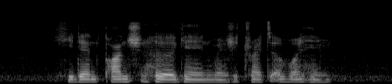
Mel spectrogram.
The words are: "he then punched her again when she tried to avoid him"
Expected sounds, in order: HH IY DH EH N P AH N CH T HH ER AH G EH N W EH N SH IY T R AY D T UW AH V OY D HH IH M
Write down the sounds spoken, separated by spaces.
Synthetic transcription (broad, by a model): HH IY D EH N P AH N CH HH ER AH G EH N W EH N SH IY T R AY D T UW AH V OY D HH IH M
